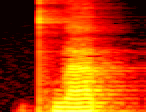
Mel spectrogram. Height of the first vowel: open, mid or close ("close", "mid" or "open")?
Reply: open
